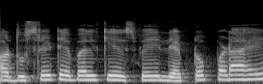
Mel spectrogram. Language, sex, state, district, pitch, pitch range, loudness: Hindi, female, Maharashtra, Washim, 205 Hz, 190-215 Hz, -14 LUFS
